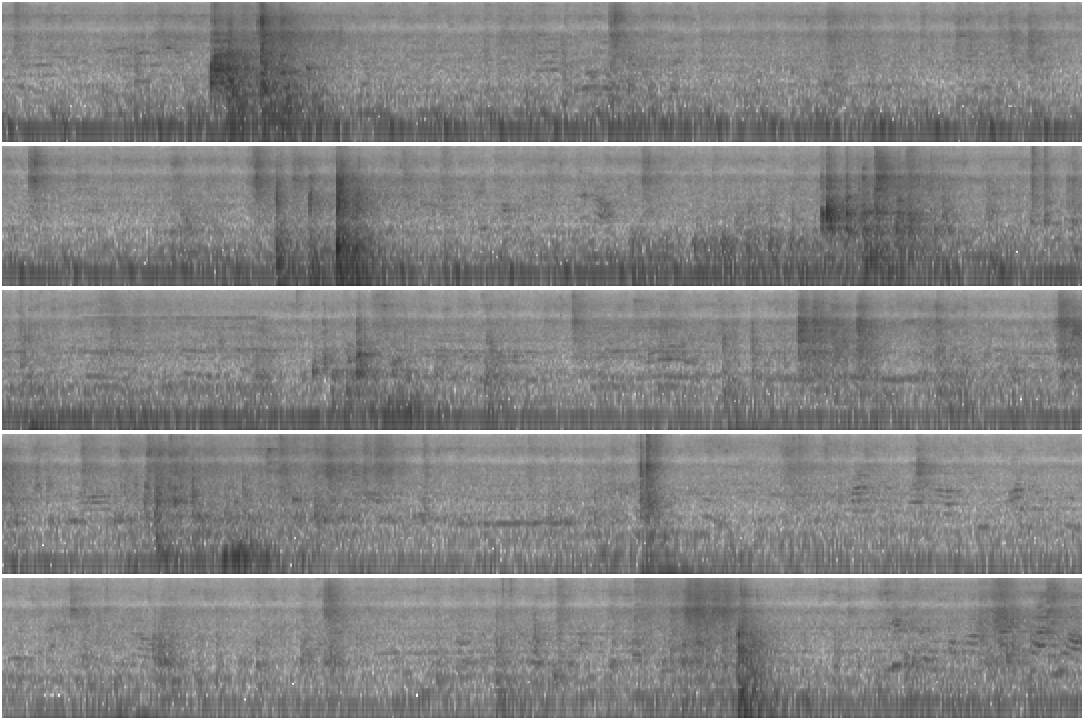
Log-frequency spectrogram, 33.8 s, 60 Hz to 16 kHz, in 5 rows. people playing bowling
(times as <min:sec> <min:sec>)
0:00.0 0:25.4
